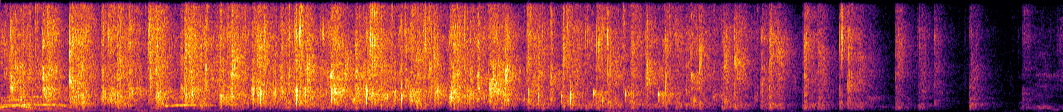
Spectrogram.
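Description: Audience applause at the end of a piece: dense clapping that follows the band's last held notes, then thins out and fades away over several seconds.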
